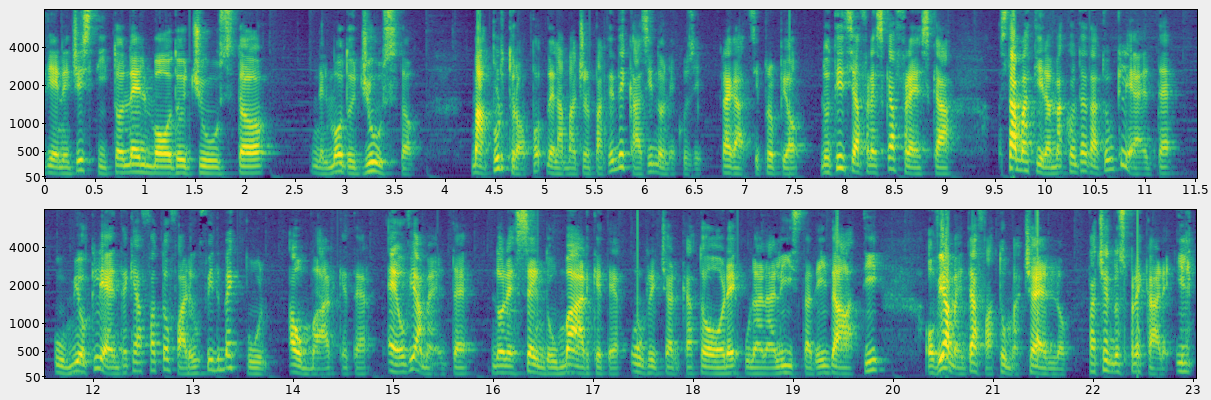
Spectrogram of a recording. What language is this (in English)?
Italian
